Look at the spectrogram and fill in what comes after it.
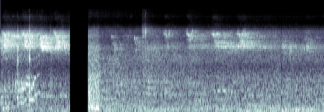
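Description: Small birds chirping over and over in a reverberant room with steady background noise; the sound drops out for a moment about a second and a half in.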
